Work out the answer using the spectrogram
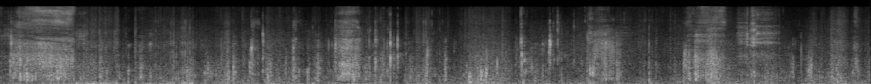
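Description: Close-up crunching and chewing of crispy fried food, with several loud crunchy bites: one right at the start, then about four, seven and nine seconds in, and steady chewing between them.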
